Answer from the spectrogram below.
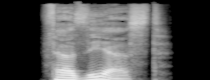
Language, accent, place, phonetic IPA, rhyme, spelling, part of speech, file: German, Germany, Berlin, [fɛɐ̯ˈzeːɐ̯st], -eːɐ̯st, versehrst, verb, De-versehrst.ogg
- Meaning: second-person singular present of versehren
